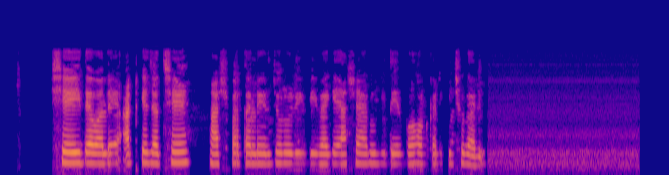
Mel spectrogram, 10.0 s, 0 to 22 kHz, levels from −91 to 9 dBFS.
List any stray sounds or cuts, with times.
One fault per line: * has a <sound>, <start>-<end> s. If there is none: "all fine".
all fine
